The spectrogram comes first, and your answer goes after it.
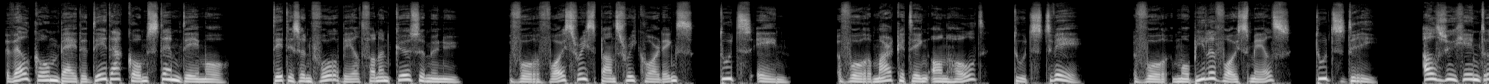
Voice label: Voice over Vlaams vrouw

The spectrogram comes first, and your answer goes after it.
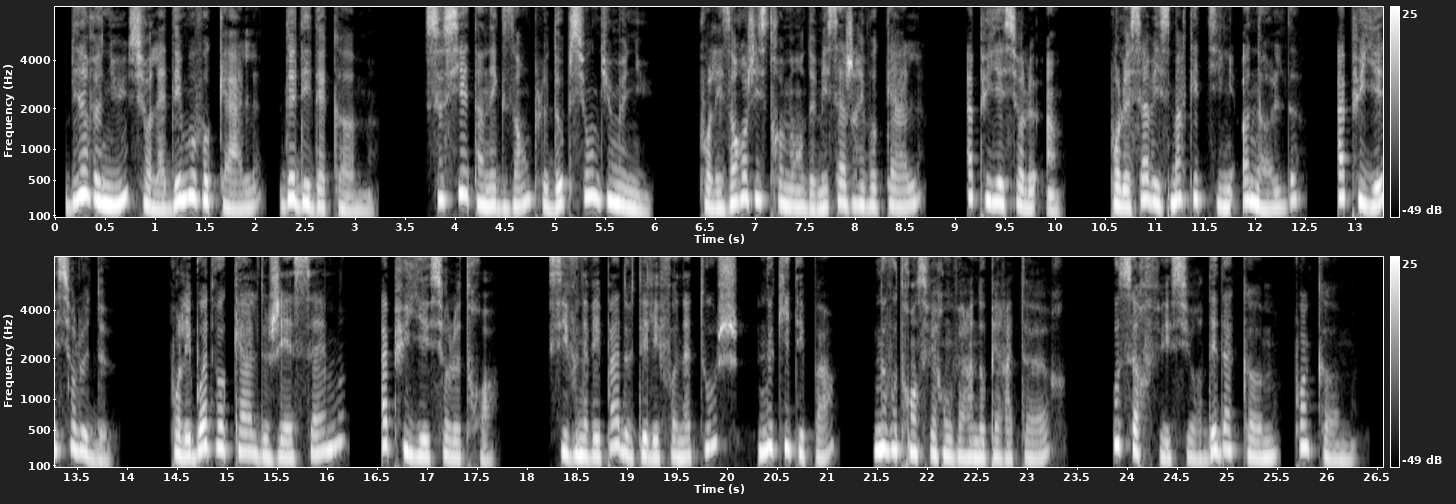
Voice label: Voice over Frans vrouw

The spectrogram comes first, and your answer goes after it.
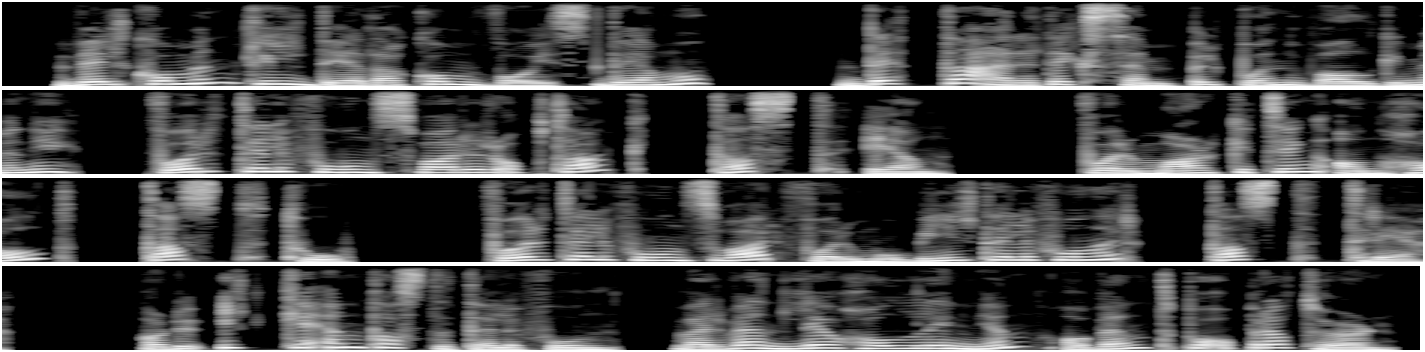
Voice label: Voice over Noors vrouw

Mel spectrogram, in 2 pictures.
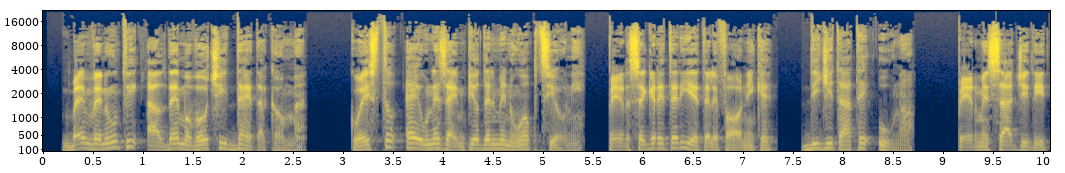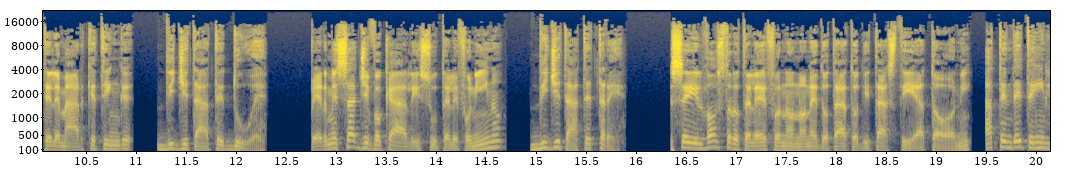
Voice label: Voice over Italiaans man

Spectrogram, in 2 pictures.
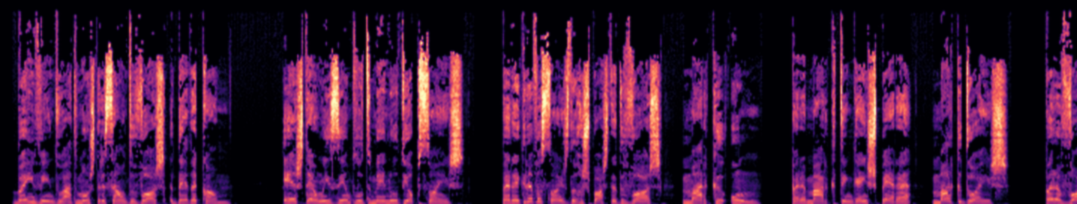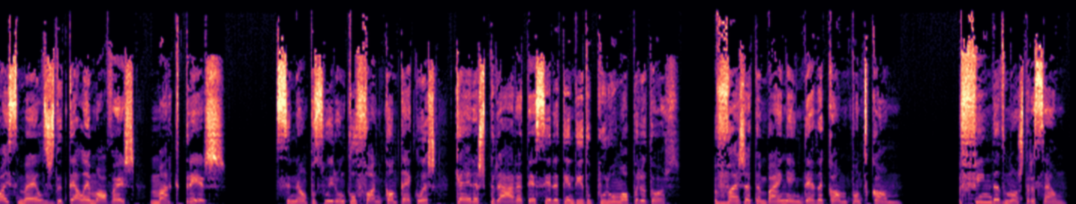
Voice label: Voice over PORTUGEES Europees vrouw

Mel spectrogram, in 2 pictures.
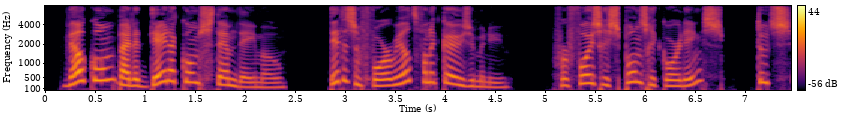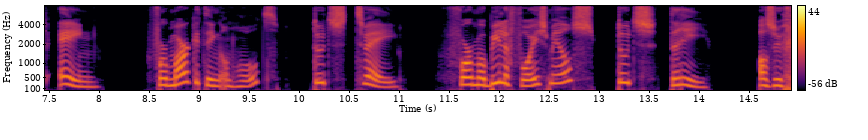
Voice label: Voice over Nederlandse vrouw

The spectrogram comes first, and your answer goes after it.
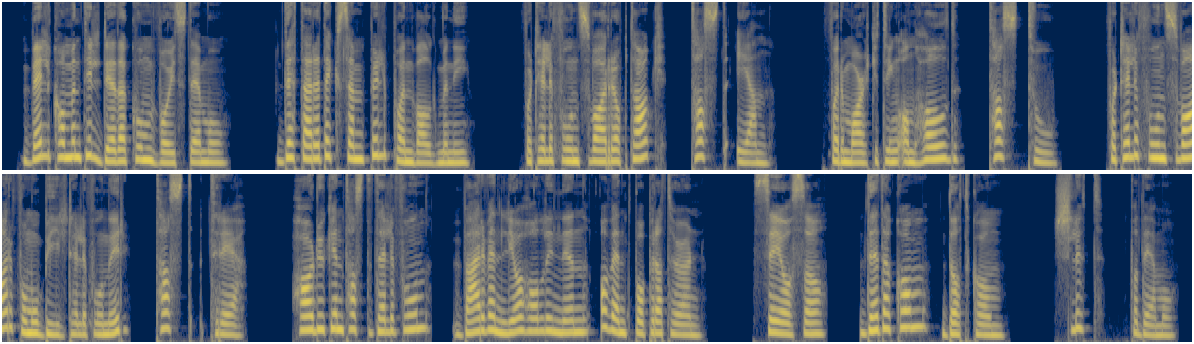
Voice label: Voice over Noors vrouw

